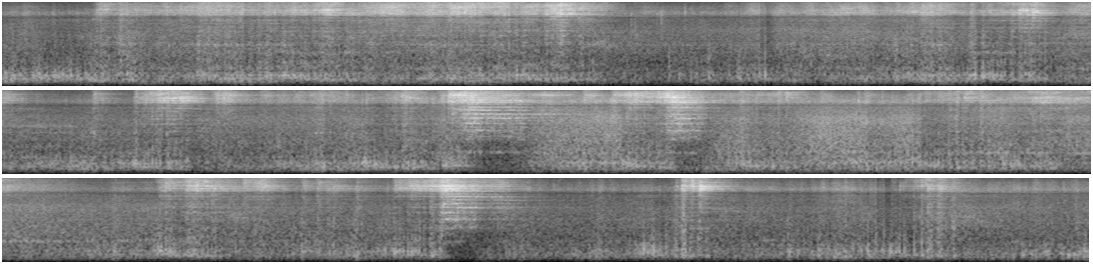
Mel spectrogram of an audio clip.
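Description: TGV Lyria double-deck high-speed train pulling out of the station and rolling slowly past: a continuous rumble and clatter of wheels on rail, with high-pitched wheel squeal in places. The noise dips briefly a few times, once as the two coupled power cars go by about halfway through.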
